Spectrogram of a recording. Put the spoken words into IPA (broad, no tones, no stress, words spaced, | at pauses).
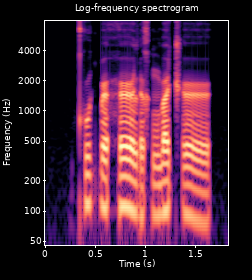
kʷʰik͡pø høːlɾøx ŋ͡mœt͡ʃʼøː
